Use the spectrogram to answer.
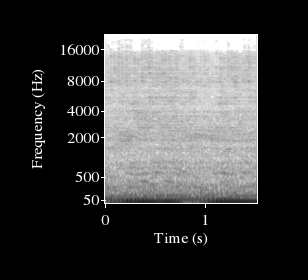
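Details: Renault Duster petrol engine at idle after fixing cylinder 4 misfire caused by a wiring connector fitted upside down: low, steady, even rumble without stumbles; warning light off, pickup restored.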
